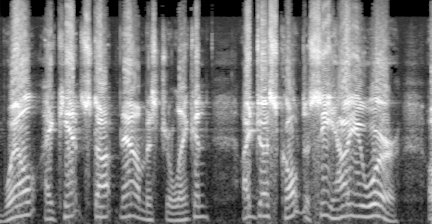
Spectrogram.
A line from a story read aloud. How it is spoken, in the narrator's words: Lincoln's visitor exclaimed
